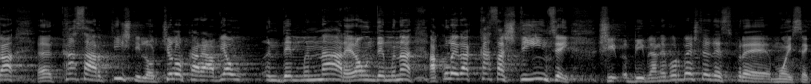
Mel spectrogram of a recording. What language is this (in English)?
Romanian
